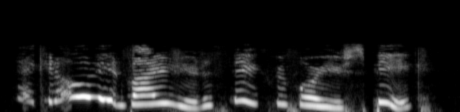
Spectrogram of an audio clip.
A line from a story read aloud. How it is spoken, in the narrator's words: said the Sand Fairy sleepily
